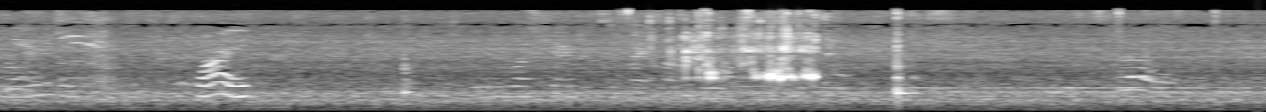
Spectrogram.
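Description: Liquid poured into a cut-glass tumbler, with a cluster of sharp clinks and splashes about three and a half to four seconds in. Faint voices run underneath, and a short warbling call comes about a second in.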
